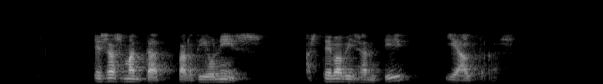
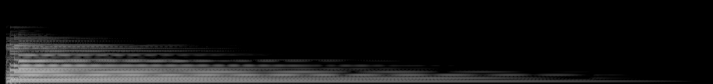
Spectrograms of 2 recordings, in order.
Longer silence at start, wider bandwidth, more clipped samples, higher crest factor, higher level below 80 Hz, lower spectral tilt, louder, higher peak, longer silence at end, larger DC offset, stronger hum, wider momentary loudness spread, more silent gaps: first, 0.95 s vs 0.05 s; second, 4.7 kHz vs 6.2 kHz; neither; about the same, 24 dB vs 20 dB; second, -82 dBFS vs -62 dBFS; second, -7 dB/octave vs -9 dB/octave; second, -30 LUFS vs -26 LUFS; about the same, -8 dBFS vs -8 dBFS; second, 0.9 s vs 2.3 s; neither; neither; second, 20 LU vs 25 LU; first, 2.83-3.05 s, 4.32-4.42 s vs none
